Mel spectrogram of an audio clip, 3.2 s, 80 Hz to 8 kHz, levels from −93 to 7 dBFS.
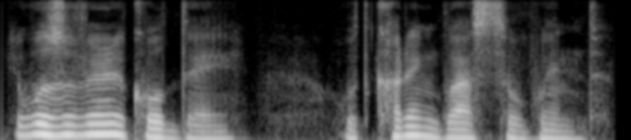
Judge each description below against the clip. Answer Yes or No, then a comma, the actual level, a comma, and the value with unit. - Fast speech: Yes, fast, 210 wpm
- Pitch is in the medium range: No, low, 125 Hz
